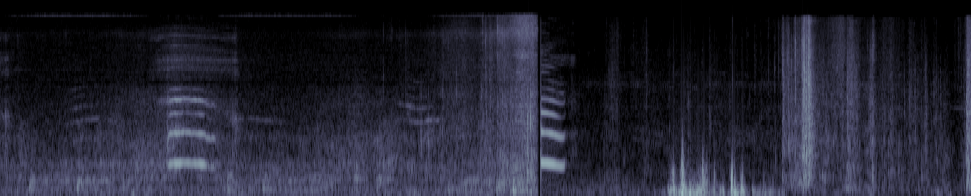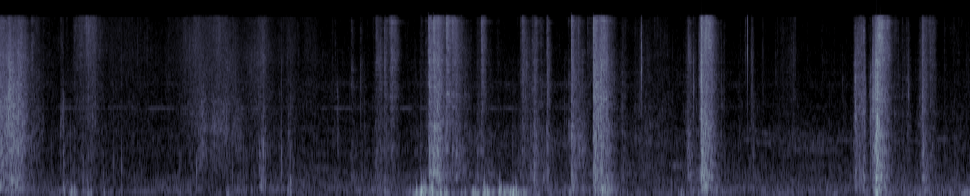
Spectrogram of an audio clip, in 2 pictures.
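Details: Friendly unneutered red tabby cat being trapped for neutering: a harmonic meow rising then falling near two seconds, a second short meow around five seconds, then clattering, rustling and handling noises.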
